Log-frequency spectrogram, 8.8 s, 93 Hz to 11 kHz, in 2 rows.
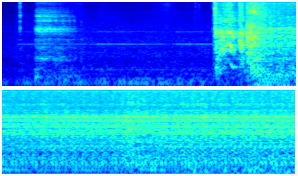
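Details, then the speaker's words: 1999 Cummins diesel after a new Thoroughbred Diesel injection pump, injector lines bled, on a frigid winter day; cranks briefly, catches, then settles into a steady, even idle clatter, idling normally. "all right there she sounds pretty good thanks pete i'll let her run for just a little bit then we'll shut her off"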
